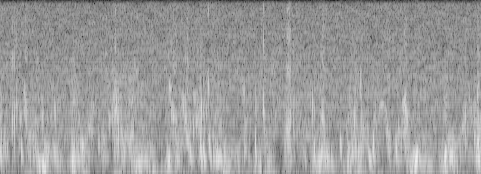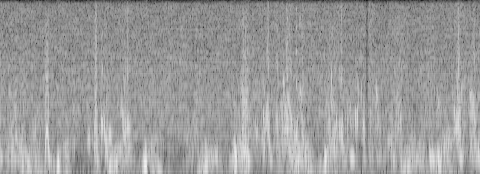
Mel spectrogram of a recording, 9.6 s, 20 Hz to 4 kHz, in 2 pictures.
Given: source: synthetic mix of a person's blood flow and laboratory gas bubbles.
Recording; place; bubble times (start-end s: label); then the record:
Doppler ultrasound of blood flow; precordium
0.00-0.45 s: bubbles
0.48-0.59 s: bubbles
0.70-0.90 s: bubbles
0.96-1.46 s: bubbles
1.68-2.28 s: bubbles
2.42-2.69 s: bubbles
2.81-3.01 s: bubbles
3.10-3.29 s: bubbles
3.37-3.46 s: bubbles
3.51-4.10 s: bubbles
4.47-5.08 s: bubbles
5.13-5.35 s: bubbles
5.67-6.17 s: bubbles
7.18-7.90 s: bubbles
8.06-8.75 s: bubbles
9.07-9.20 s: bubbles
9.24-9.62 s: bubbles
From the record:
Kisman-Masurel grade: 332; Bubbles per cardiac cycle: rolling drumbeat, 9 or more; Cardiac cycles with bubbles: 50 to 99%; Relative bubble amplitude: moderate (0.250 to 0.450); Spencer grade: 3 (all of the cardiac periods contain showers or single bubble signals, but not dominating or overriding the cardiac motion signals); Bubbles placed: anywhere in the cardiac cycle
